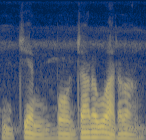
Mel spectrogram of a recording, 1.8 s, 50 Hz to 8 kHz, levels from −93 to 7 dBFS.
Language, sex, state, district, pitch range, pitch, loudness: Chakma, male, Tripura, Dhalai, 95-110 Hz, 100 Hz, -19 LUFS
